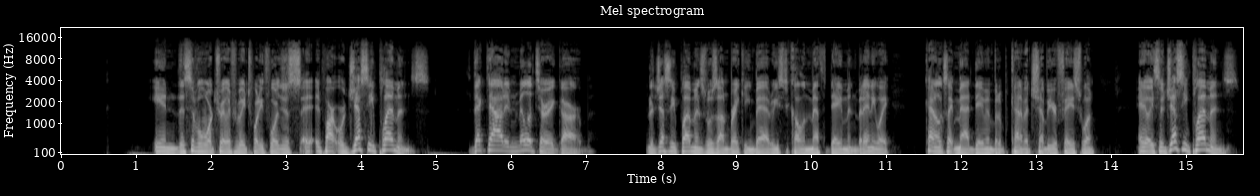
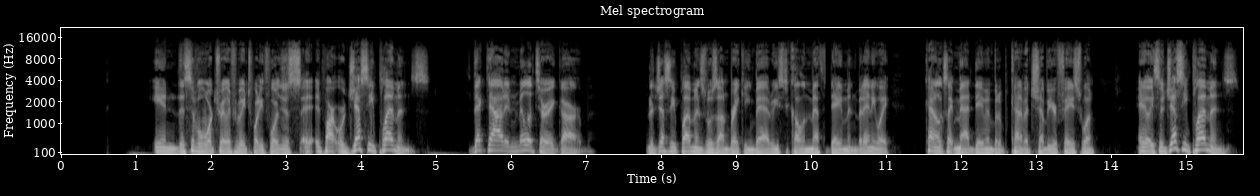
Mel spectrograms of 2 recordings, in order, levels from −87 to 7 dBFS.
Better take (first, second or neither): neither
